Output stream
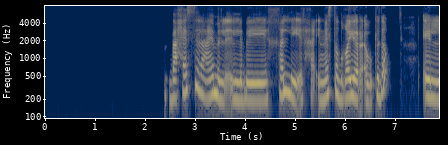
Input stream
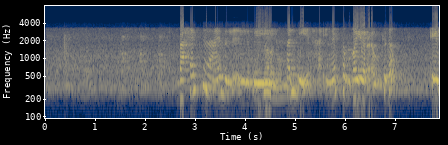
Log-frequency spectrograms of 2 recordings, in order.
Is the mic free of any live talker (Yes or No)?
No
